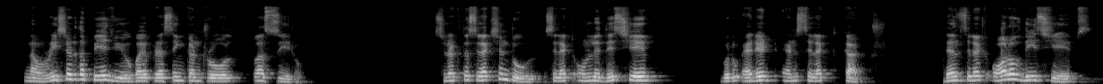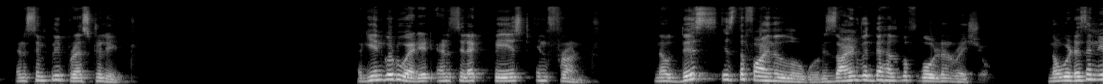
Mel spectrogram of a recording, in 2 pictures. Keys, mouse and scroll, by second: 2.0 ctrl+0.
